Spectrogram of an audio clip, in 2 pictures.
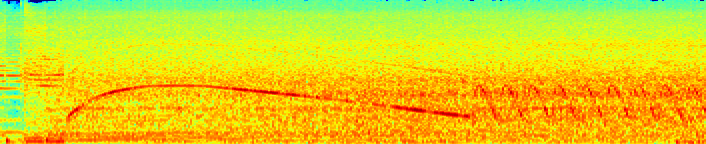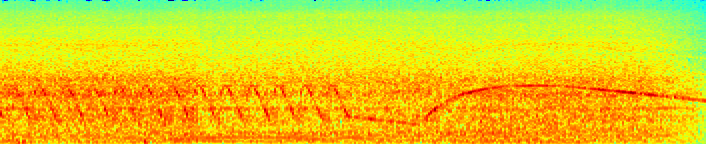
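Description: Police car siren: a slow wail that rises and then falls away, switching to a fast yelp of about four up-and-down cycles a second, then back to a rising wail near the end.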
